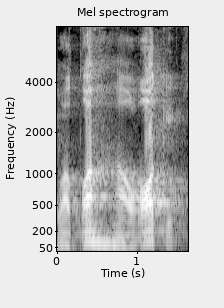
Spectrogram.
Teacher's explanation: فا مد اصلی ہے. وطہرک طا کو موٹا ادا کریں گے، را کو موٹا ادا کریں گے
